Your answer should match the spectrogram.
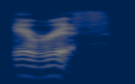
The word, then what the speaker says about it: Aerith: Actually, the correct translation is actually Aerith. T-H instead of S.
